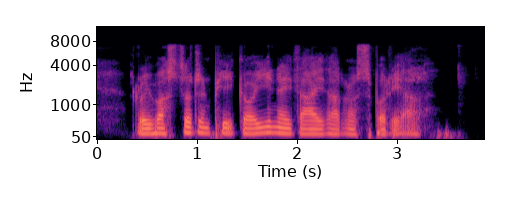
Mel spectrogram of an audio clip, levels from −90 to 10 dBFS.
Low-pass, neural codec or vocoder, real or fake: 7.2 kHz; none; real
